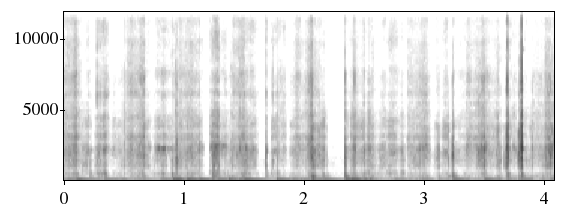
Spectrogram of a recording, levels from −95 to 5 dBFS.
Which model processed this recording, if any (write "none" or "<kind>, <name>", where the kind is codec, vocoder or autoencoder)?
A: none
